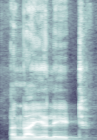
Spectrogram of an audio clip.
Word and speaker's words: annihilate: ठीक है, नेक्स्ट आते हैं annihilate, ANNIHILATE, annihilate, ऐसे पढ़ लेना इसको तोड़ करके, नाई अ लेट, ऐसे पढ़ना है इसको आप।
